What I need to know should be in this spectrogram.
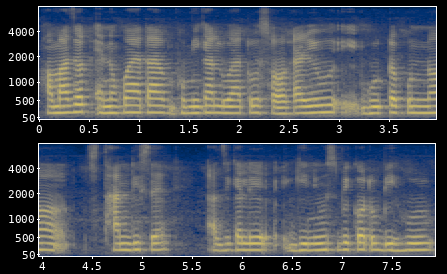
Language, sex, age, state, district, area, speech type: Assamese, female, 60+, Assam, Lakhimpur, urban, spontaneous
